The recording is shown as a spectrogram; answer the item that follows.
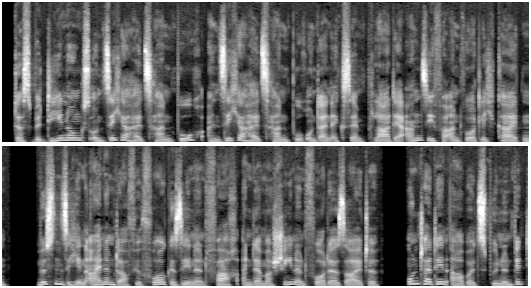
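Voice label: German, training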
